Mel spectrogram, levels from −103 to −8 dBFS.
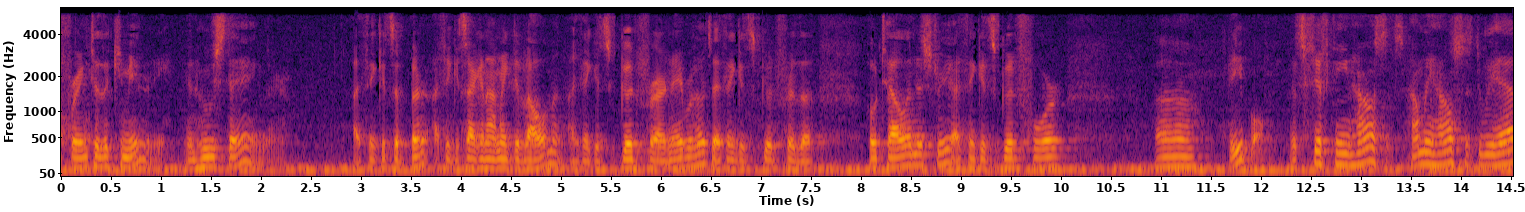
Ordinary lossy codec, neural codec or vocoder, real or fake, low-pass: AAC, 24 kbps; none; real; 5.4 kHz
